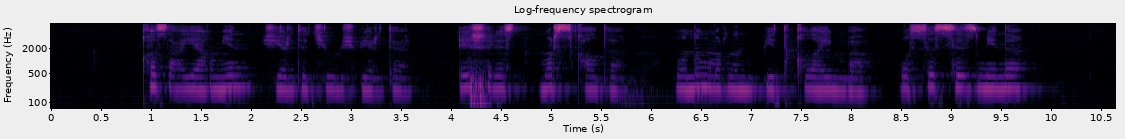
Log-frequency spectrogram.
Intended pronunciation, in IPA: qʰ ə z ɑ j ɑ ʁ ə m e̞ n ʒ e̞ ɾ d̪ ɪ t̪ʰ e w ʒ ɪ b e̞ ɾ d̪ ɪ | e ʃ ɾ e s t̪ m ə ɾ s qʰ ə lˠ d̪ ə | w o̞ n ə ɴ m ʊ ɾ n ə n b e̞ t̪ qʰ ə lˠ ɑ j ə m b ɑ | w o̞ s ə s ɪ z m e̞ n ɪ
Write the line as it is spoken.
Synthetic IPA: qʰ ə z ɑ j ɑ ʁ ə m e̞ n ʒ e̞ ɾ d̪ ɪ t̪ʰ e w ʒ ɪ b e̞ ɾ d̪ ɪ | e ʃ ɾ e s t̪ m ə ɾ s qʰ ɑ lˠ d̪ ə | w o̞ n ə ɴ m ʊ ɾ n ə n b e̞ t̪ qʰ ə lˠ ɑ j ə m b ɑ | w o̞ s ə s ɪ z m e̞ n ɪ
